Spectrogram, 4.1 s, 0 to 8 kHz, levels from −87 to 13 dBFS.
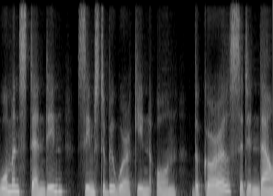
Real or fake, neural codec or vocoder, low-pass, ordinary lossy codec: fake; codec, 16 kHz, 0.2 kbps, FocalCodec; none; none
